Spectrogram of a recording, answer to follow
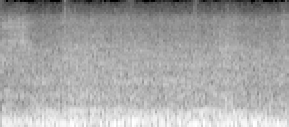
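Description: A steady low rumble of background noise, with faint voices in it.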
